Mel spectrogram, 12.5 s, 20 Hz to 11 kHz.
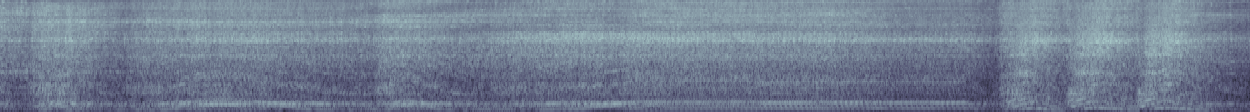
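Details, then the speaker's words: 1971 Honda CB750 K1, 18,000-mile original bike, hard starting, running cold with choke backed off. Idle was set warm the day before, yet it hunts and surges with revs sagging and catching unevenly and won't hold idle. Poor cold running, carb-related. "does I know it's cold but it just does not want to run I have the idle set from yesterday when it was warmed up so it you know it should be pretty it should run"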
